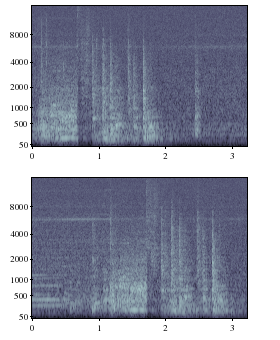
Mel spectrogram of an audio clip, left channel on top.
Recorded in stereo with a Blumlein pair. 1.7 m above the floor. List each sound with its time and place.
Only background noise.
